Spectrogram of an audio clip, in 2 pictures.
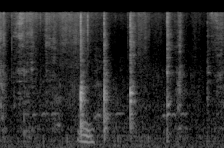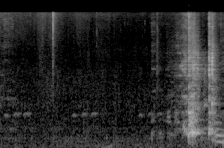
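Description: A utensil stirs and scrapes through vegetable curry in a cooking pot in a Bangladeshi home kitchen, giving a few separate clinks and scrapes and ending in a louder burst of stirring, all quiet and close.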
